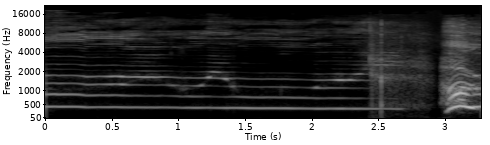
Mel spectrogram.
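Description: A long, steady wolf howl holds one pitch for over two seconds, then a sharp click and a brief, louder rising-and-falling howl. No speech.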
